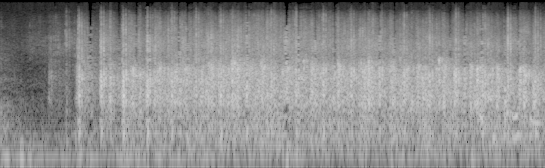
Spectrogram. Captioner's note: audience applauding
